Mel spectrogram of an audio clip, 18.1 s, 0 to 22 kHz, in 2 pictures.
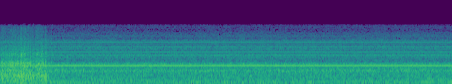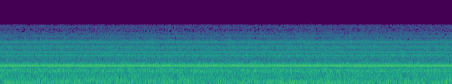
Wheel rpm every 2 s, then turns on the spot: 20, 0, 0, 0, 0, 0, 0, 0, 0.
0-2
